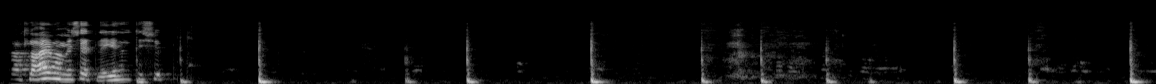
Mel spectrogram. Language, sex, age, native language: Icelandic, female, 70-79, Icelandic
